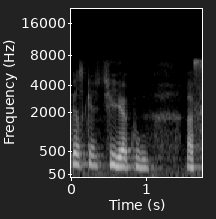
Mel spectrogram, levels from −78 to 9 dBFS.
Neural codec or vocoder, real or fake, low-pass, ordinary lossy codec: none; real; 7.2 kHz; none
